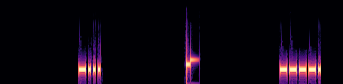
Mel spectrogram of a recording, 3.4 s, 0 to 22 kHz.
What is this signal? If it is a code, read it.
Morse code, heard as a keyed tone, about 48 wpm, 700 Hz. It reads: B 9
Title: Single Letter-Number Alt 50wpm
